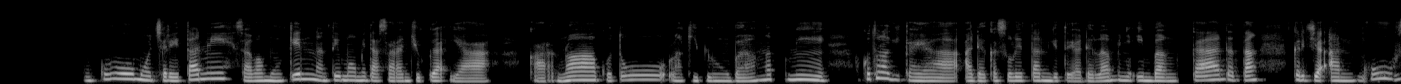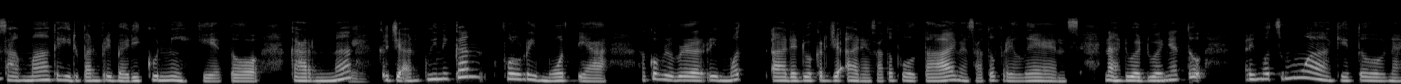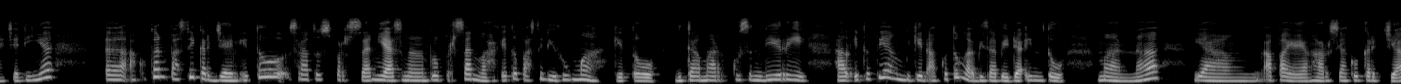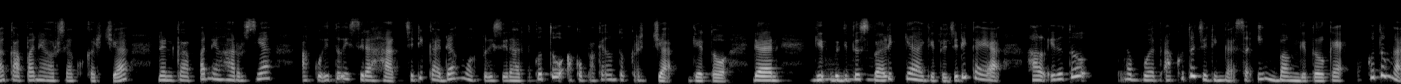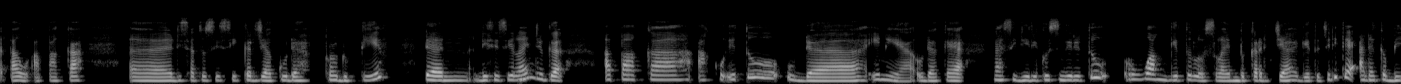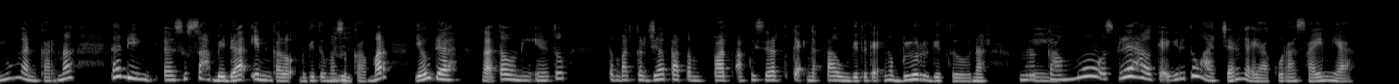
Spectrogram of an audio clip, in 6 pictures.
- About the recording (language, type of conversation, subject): Indonesian, advice, Bagaimana cara menyeimbangkan tuntutan startup dengan kehidupan pribadi dan keluarga?
- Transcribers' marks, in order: in English: "full"; tapping; in English: "full time"; in English: "freelance"; drawn out: "Oke"; "tadi" said as "tading"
